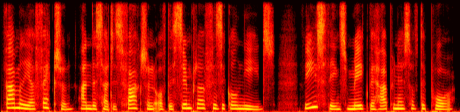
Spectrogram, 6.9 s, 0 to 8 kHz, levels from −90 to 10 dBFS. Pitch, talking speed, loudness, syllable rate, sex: 245 Hz, 140 wpm, -16 LUFS, 4.9 syllables/s, female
